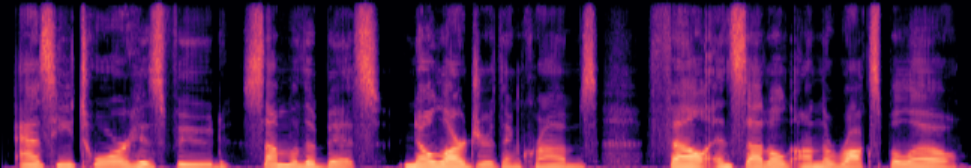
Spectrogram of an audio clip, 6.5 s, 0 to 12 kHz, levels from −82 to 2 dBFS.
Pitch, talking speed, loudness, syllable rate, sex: 215 Hz, 185 wpm, -17 LUFS, 4.0 syllables/s, female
